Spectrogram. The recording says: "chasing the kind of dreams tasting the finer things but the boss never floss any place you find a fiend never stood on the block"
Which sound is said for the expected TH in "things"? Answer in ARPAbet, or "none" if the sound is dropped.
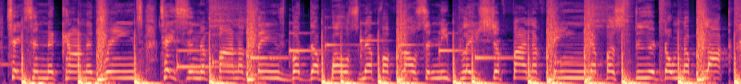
TH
